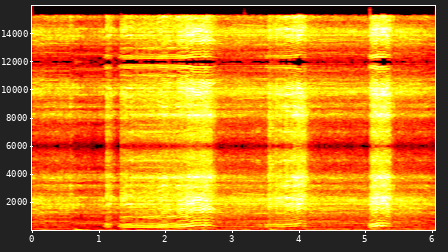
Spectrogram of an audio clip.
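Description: Kawasaki KX65's small single-cylinder two-stroke engine revving on a trail ride, climbing in pitch and falling back several times as the throttle is worked and released, with a short sharp rev about five seconds in that is the loudest moment.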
